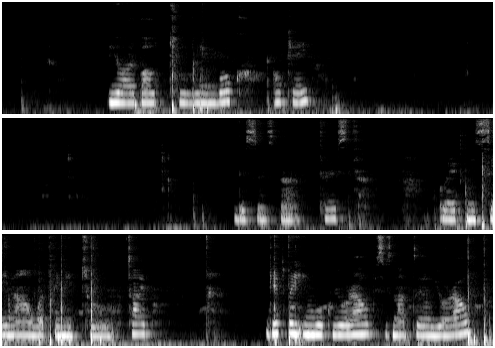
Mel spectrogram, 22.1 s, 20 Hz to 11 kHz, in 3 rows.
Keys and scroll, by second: 2.7 ctrl+c, 14.6 Tab, 15.4 alt+Tab, 18.8 ctrl+v.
